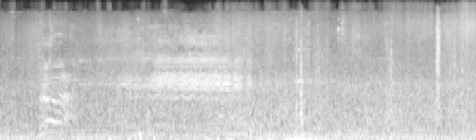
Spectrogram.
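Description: In Red Dead Redemption II, a horse gives a short whinny over a steady outdoor ambience, with a few hoof clops and a brief voice following it.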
